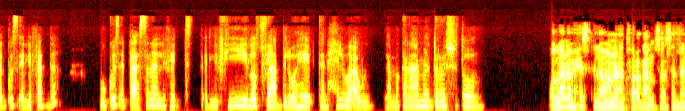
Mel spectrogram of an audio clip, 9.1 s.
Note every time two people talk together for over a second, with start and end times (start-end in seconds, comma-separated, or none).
none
